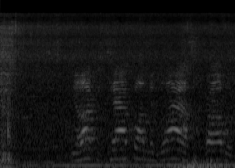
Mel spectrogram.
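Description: A muffled, distant voice calling out, over a low steady hum that sets in about half a second in.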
